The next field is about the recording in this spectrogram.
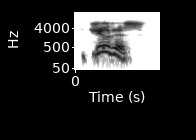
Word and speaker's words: Judas: The first day, the name Judas in French is silent, S, you don't pronounce it, you say Judas. So the teacher calls out, Judas.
